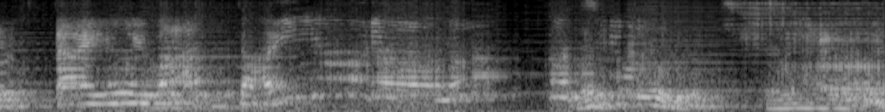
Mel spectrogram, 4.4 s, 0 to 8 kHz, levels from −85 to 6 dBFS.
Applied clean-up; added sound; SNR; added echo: neural separator model SepFormer DNS4.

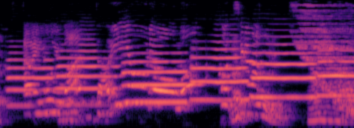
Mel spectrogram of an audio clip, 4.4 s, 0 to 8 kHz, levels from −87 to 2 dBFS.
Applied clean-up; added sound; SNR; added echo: classical method WPE with log-MMSE.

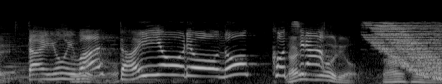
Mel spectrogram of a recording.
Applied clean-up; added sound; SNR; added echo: none; none; none; none.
